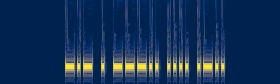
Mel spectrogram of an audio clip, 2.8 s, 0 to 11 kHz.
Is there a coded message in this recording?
Yes: Morse code from 0.7 to 2.2 s, heard as a keyed tone, about 50 wpm, 700 Hz. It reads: KE8HL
